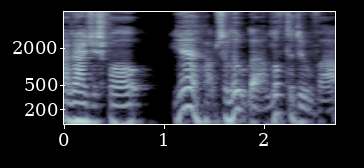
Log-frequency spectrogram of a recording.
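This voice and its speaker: The man's voice is somewhat breathy. He moves along at a fairly quick pace. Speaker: football fan vlogger. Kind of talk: casual talk to camera. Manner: hesitant, stuttering.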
